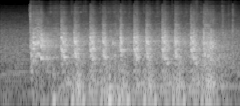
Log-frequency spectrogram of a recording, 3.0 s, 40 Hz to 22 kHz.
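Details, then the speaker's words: 2012 Bennche Spire 800 UTV with fuel pressure gauge fitted reading nothing: starter cranks evenly at about three beats a second but never catches, no fuel pump sound; likely bad fuel pump; cranking no-start. "I don't hear the fuel pump going I wait 20 seconds 30 seconds maybe and we'll try again"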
